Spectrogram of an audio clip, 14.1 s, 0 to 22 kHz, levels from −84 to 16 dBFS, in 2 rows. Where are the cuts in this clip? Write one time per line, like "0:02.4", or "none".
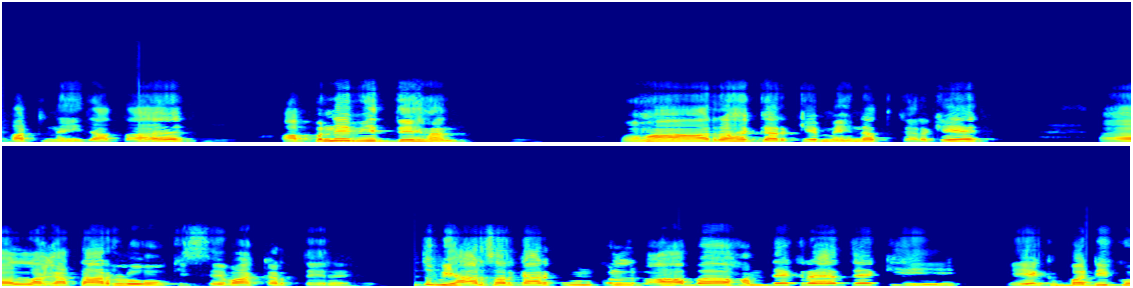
0:09.7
